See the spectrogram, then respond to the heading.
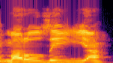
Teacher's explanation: ता दो ज़बर तन है, गोलता है, सांस तोड़ेंगे, ये हा बन जाएगी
